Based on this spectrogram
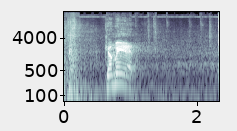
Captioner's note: door banging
